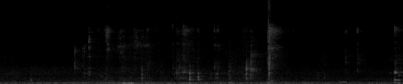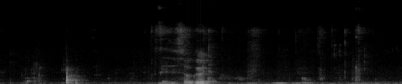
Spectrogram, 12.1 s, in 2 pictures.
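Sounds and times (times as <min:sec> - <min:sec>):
quiet chewing: 0:00.4 - 0:06.8, 0:09.2 - 0:12.0.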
